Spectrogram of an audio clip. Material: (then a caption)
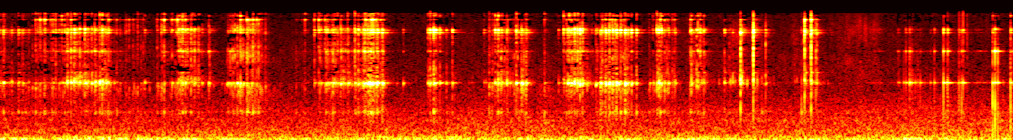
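Glass. An empty hobnail-textured glass tumbler is held in both hands while long red nails tap and scratch its textured surface. Quick, bright clicks and glassy scratching arrive in irregular bursts, with a faint ringing tone behind them. The sound is quiet, with short decays.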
